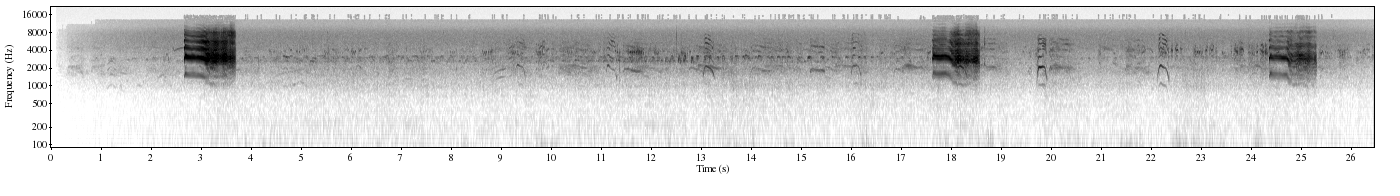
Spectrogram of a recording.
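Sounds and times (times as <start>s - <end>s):
common tern calling: 2.7s - 3.7s, 17.6s - 18.7s, 24.4s - 25.4s.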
